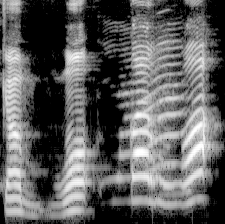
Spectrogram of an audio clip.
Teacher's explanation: کاف باریک پڑھو را موٹا پڑھو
